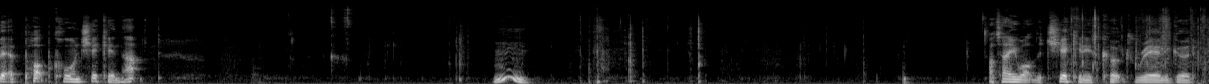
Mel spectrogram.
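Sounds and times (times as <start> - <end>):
person chewing crunchy food: 2.8 - 5.6
closed-mouth hum: 4.9 - 5.6.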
